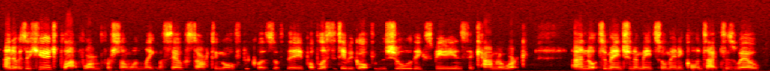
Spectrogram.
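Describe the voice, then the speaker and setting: Young woman gabbing on a dull phone line, bright voice, kinda flat. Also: mid-range voice, a little fast, dry recording. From Scotland. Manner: chatty, rambling with restarts. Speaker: guest, country singer. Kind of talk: interview.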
